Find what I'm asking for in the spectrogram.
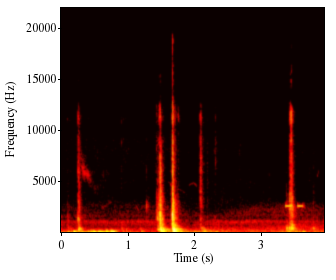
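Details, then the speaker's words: Mazda CX-30 Carbon Edition, keyless lock and unlock: a few sharp, solid clunks as the locks throw and release, quick and even; door lock actuators working normally. "you really hear the lock sound making noise"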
